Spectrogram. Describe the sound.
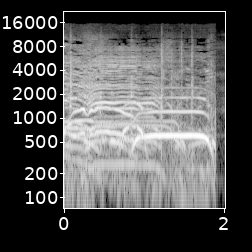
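A crowd at a political rally in New Hampshire cheers loudly for the phrase "day one dictator", many voices shouting and whooping together in a steady roar for about two seconds before it cuts off abruptly.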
